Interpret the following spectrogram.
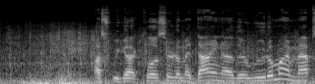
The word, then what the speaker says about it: Medina: well-deserved break before continuing on we're close to medina is how it's pronounced at about 32 miles of gravel riding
